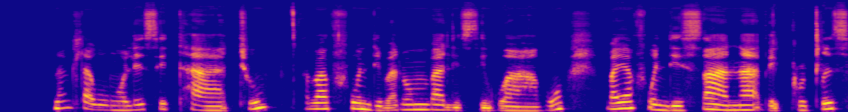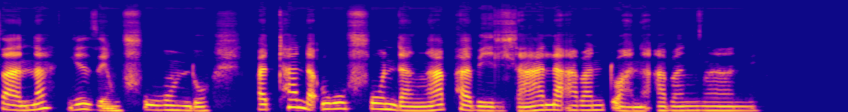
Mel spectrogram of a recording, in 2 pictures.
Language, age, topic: North Ndebele, 36-49, health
